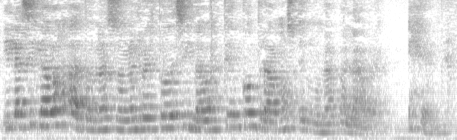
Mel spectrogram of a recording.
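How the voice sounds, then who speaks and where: A woman teacher explaining a grammar lesson in a clear, measured classroom manner, asking rhetorical questions. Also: on the high side, expressive, roomy sound, distant mic, noisy background.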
